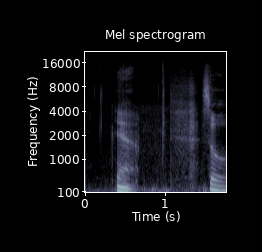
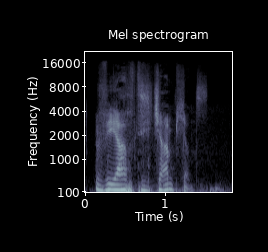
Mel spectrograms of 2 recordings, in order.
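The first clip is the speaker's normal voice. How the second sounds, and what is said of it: Put-on German accent. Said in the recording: “Say with a German accent for me.”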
